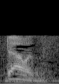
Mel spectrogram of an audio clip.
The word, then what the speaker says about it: Taoism: And Taoism is spelled Taoism with a T, but it's pronounced with a D sound, Taoism.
